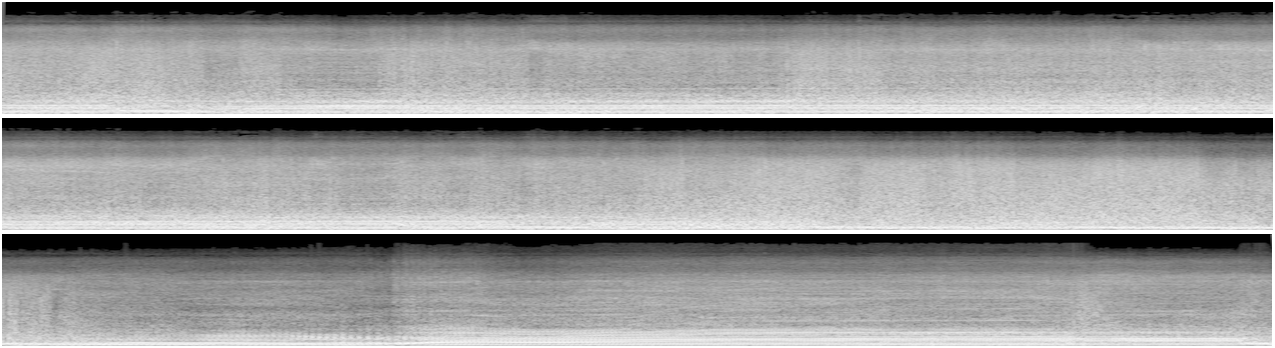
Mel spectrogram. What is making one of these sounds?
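Tyres crunch over a rough road.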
